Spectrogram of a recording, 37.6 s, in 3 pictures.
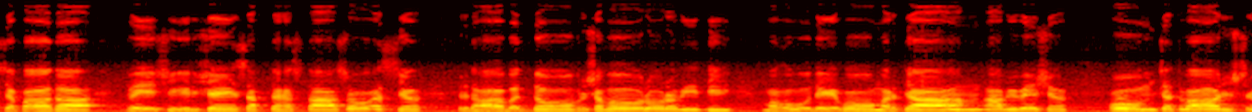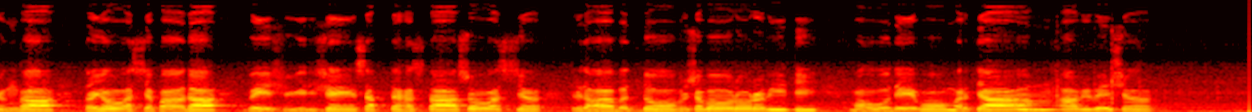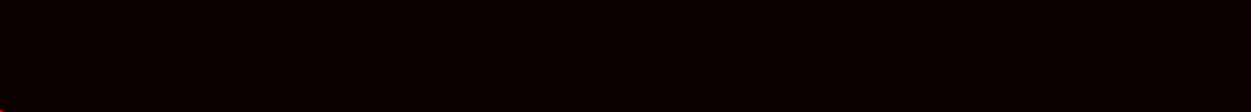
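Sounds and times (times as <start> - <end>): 
person chanting om: 0.0 - 24.1.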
